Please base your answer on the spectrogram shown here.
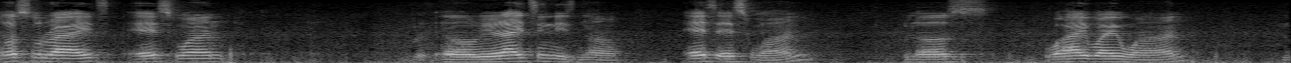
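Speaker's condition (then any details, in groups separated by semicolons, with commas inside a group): No condition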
